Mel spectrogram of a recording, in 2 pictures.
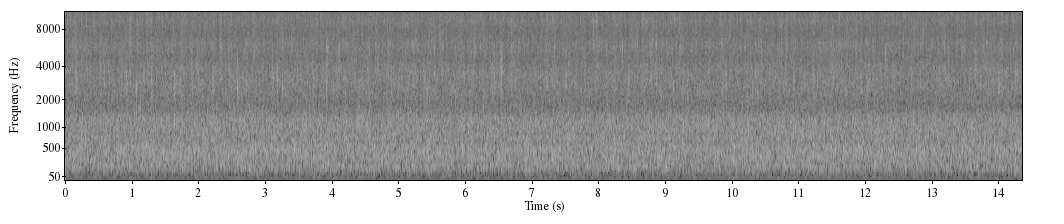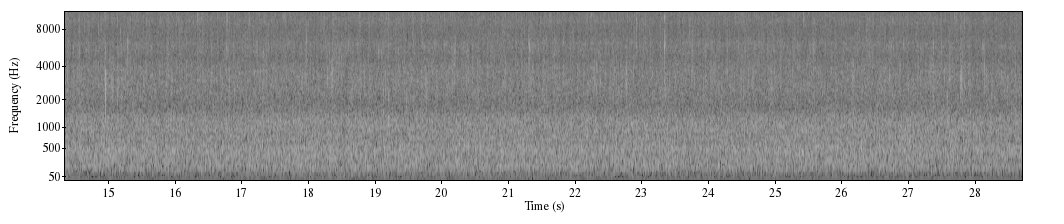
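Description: Heavy rain falling steadily: an even hiss with a few slightly louder drop taps scattered through it.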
